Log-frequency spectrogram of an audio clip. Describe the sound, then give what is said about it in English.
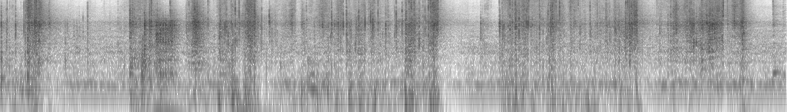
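Continuous crinkling and crushing of paper, loud and busy for several seconds, with brief pauses and sharper rustling bursts as sheets are wadded up and thrown at people. “Stop throwing paper at people.”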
